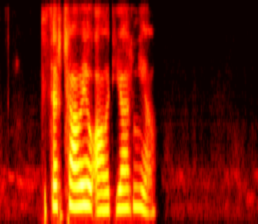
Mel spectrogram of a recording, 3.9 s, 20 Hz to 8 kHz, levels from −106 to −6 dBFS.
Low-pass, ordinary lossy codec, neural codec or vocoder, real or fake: 7.2 kHz; Opus, 24 kbps; codec, 16 kHz, 2 kbps, FreqCodec, larger model; fake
